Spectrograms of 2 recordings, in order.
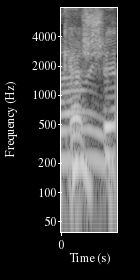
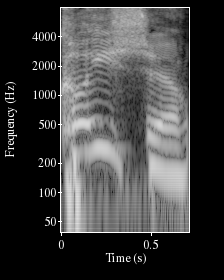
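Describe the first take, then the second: First: The first vowel is pronounced like 'a'. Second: The first vowel is pronounced like 'oi'. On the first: "au lieu de kasher" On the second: "les Américains prononcent à la sauce yiddish"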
